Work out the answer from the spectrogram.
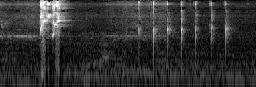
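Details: Young second-generation lovebirds, hatched as a pair and now adolescent, kept for pairing; other lovebirds bathe and build nests in the morning. Two loud, shrill squawks burst out, followed by a run of short, sharp ticking chirps.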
